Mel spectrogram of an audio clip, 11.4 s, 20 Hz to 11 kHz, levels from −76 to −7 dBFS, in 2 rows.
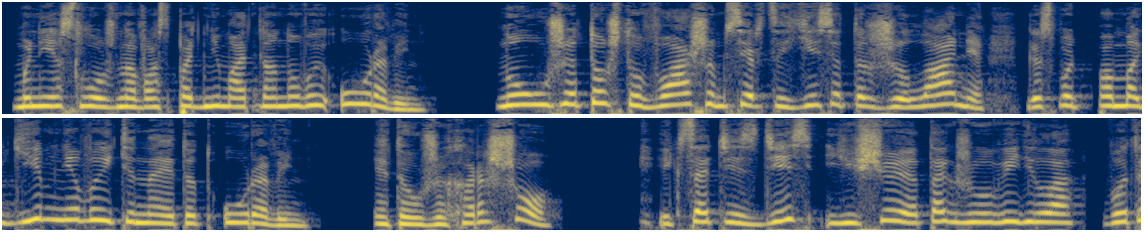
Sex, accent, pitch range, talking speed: female, native, 235-295 Hz, 185 wpm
